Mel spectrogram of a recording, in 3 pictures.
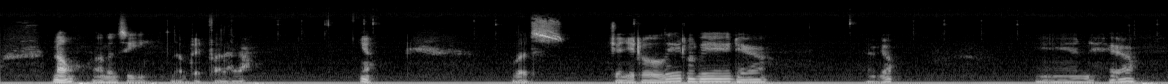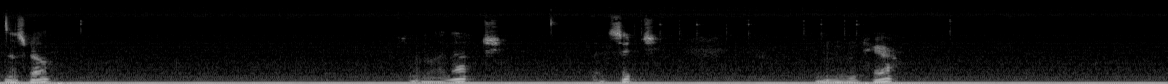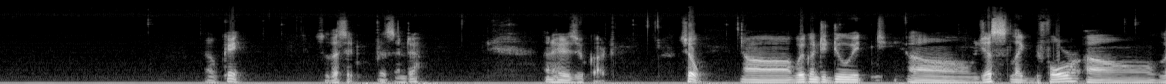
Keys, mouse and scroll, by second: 1.4 scroll down 2, 1.7 scroll up 2, 1.9 click, 2.3 click, 3.0 click, 3.6 click, 4.7 click, 5.1 scroll up 1, 6.3-8.7 drag, 8.8 scroll down 1, 9.1 click, 9.8 click, 10.9 click, 12.5-17.4 drag, 17.5 scroll down 1, 18.1 click, 18.2 middle click, 18.9 middle click, 19.5 scroll up 1, 19.7 middle click, 19.9 click, 21.2-25.0 drag, 25.1 scroll down 1, 25.4 click, 26.0 click, 27.1 Return, 27.9 scroll down 2, 28.3 right click, 28.9-29.2 scroll up 2, 29.4 click, 30.0 scroll down 1, 30.2 right click, 31.2-31.5 scroll up 1, 31.6 right click, 33.0 right click, 34.6 click.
